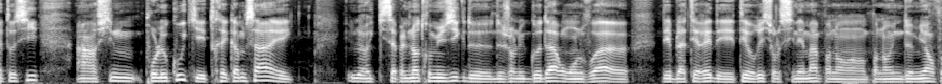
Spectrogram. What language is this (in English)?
French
